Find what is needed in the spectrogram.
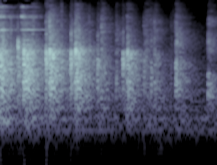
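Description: A small audience applauding, the clapping thinning to a few scattered claps and dying away near the end.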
